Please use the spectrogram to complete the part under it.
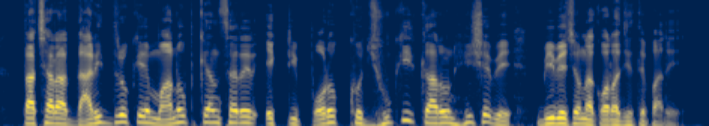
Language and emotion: Bengali, neutral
